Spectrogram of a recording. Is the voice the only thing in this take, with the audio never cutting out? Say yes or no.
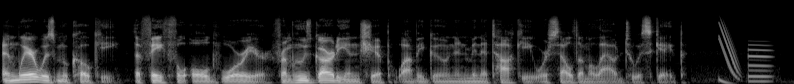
no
